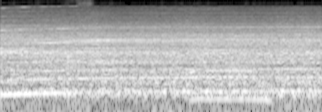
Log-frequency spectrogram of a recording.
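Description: A high-speed blender or juicer motor runs at full blast, a loud, steady, continuous whine with no pauses, close and alone.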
